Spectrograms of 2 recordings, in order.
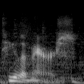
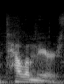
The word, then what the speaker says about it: telomeres: DNA that are called telomeres or telomeres they're pronounced both ways they become brittle as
